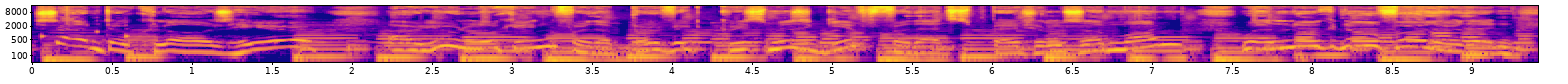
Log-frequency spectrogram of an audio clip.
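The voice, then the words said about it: Santa Claus character voice. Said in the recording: “my Santa Claus impression”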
